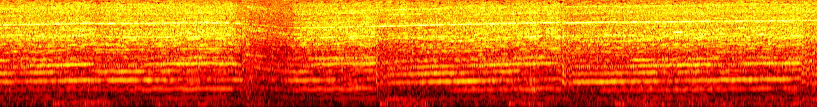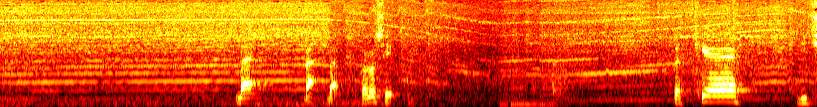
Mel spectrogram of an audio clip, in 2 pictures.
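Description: A racing car engine whines steadily, rising in pitch through each gear and dropping at each shift.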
